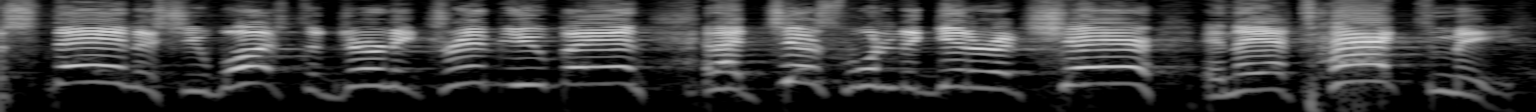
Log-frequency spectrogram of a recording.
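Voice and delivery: loud, high-pitched comic self-pity rant; mock indignation. Preacher playing the wronged wasp victim to his congregation, mock-indignant. Comic protest over being one-upped.

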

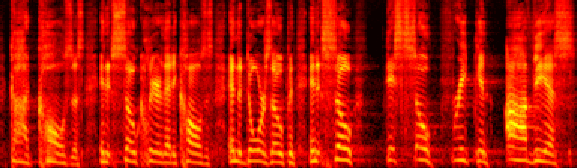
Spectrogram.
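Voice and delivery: normal talking voice

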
